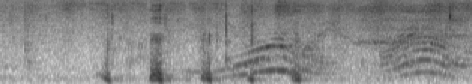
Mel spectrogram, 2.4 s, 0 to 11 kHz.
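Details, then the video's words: Two pet dogs, Sophie and Cooper, barking at each other as Sophie teaches Cooper to be a guard dog, dated 12 6 2014; five short sharp yaps in quick succession, then rising-and-falling whiny yelps, with a person talking indoors. "Cooper and Sophie barking at each other"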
